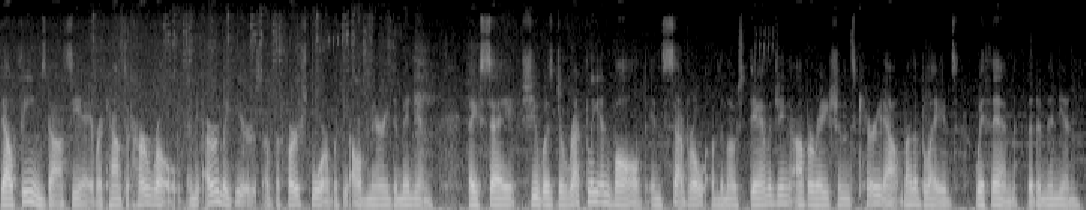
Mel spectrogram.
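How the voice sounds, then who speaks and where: A man narrating a game playthrough as a scripted first-person story, in a measured storytelling delivery. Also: fairly low pitch, creaky, warm tone, rough recording.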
